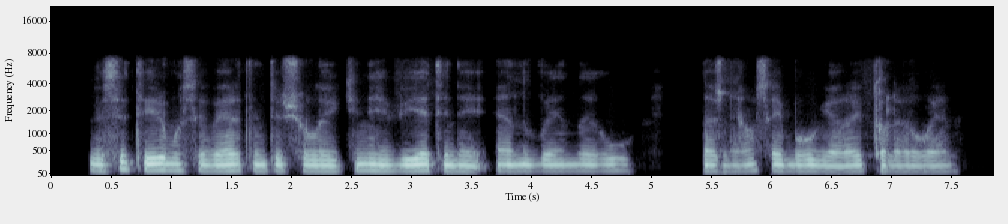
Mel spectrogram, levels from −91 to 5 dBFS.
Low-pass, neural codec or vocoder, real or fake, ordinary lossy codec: 7.2 kHz; none; real; Opus, 24 kbps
